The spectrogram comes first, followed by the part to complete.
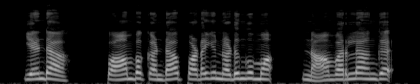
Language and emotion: Tamil, fearful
